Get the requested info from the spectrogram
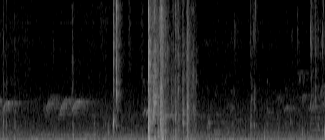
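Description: Faint chewing of a bite of smoked shark meat, with a few soft mouth clicks about two and three seconds in.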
